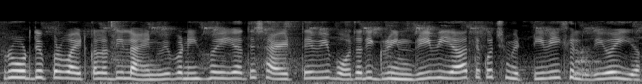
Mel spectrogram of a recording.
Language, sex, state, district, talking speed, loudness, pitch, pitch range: Punjabi, female, Punjab, Kapurthala, 250 wpm, -17 LUFS, 280 Hz, 260-300 Hz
